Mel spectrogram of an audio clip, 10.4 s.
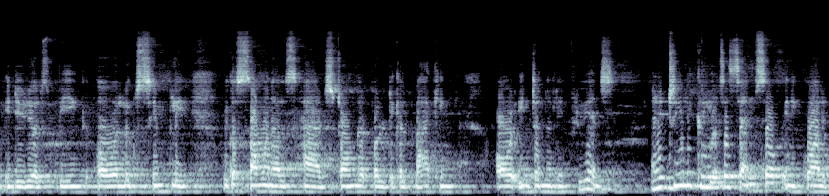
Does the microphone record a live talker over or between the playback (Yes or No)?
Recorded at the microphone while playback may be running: No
